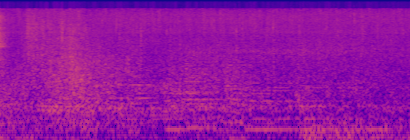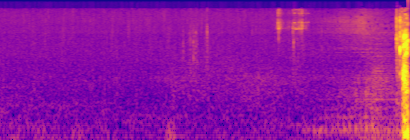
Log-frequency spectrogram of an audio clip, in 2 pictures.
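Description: Thunderstorm in the World of Warcraft game, with a steady wash of rain and several low rumbles of thunder, including a louder rolling crack near the end, played with no talk.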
